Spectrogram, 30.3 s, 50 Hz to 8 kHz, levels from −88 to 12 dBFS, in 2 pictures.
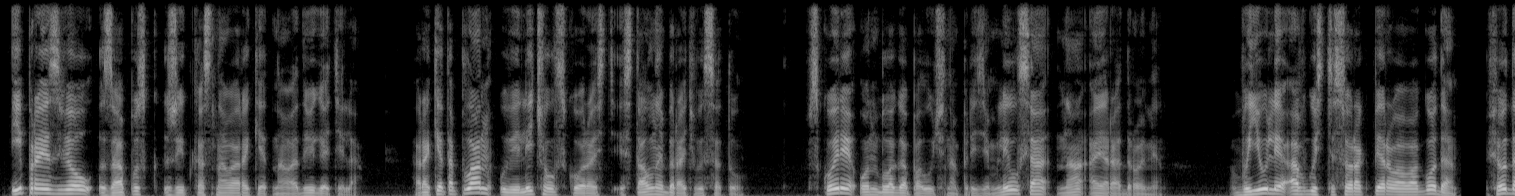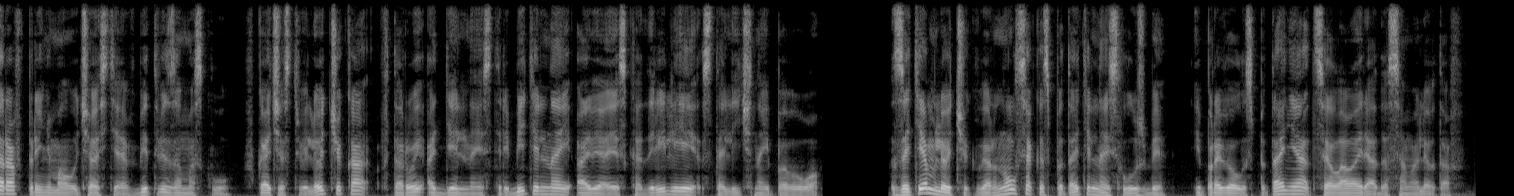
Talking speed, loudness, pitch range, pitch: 100 wpm, -21 LUFS, 90-130 Hz, 100 Hz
